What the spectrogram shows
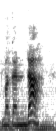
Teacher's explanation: our syllable stress there is the last, maganda, right?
